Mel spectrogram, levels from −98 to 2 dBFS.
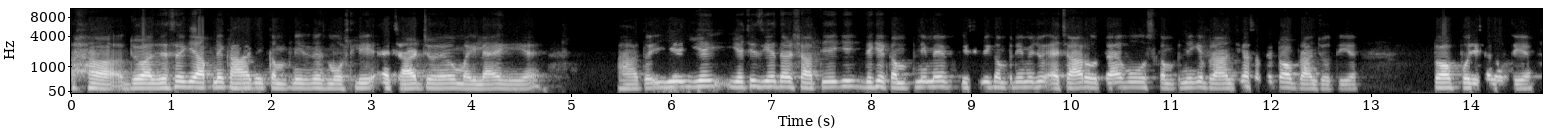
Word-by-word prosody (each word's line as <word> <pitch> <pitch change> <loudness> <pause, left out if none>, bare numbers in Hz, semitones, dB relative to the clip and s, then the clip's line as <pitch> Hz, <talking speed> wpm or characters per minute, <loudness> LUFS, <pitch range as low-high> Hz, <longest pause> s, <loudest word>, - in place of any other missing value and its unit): हाँ, 145 -4 +2
जो 145 +1 +3
अ, 140 -1 +8
जैसे 150 +4 +3
कि 170 - +1
आपने 155 +1 +3
कहा 145 -2 +3
कि 145 +1 -1
कंपनीज़ 140 0 -1
में 140 -1 0
मोस्टली 135 +2 -2 0.2
एचआर 135 -1 +4
जो 145 - 0
है 135 +1 +1
वो 140 - +1
महिलाएँ 125 0 0
ही 125 0 -5
हैं। 125 +1 -4 0.9
हाँ, 125 0 -4
तो 135 - -5
ये 165 +3 +1 0.2
ये 190 0 +5 0.3
ये 170 - +2
चीज़ 180 0 -3
ये 180 0 +2
दर्शाती 165 -3 +1
है 170 - 0
कि 185 +1 -2
देखिए 170 +2 0
कंपनी 155 +2 0
में 175 0 0
किसी 165 -3 -10
भी 165 - -1
कंपनी 160 -1 -4
में 165 0 -3
जो 175 - -2
एचआर 150 +1 +2
होता 150 -1 +1
है, 155 - +3
वो 160 0 -4
उस 160 0 -7
कंपनी 145 +1 -5
के 170 - -1
ब्रांच 140 -2 -1
या 180 - +2
सबसे 175 - -11
टॉप 155 -2 +3
ब्रांच 130 -2 -1
होती 125 0 -9
है? 125 - -6 0.8
टॉप 150 0 +5
पोजीशन 145 -2 -1
होती 130 +1 -5
है, 130 - -3
150 Hz, 220 wpm, -18 LUFS, 135-165 Hz, 0.9 s, अ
